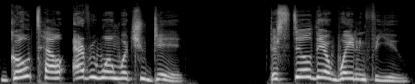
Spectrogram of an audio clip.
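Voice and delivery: high, loud angry challenge; barked. A narrator's reading. Tara dares uncle to confess to everyone, angry bark. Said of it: "Tara barked".

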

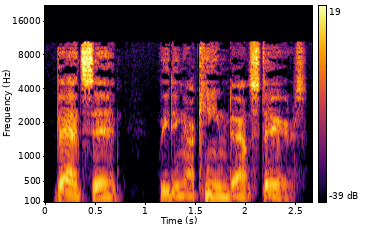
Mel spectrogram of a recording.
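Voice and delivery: plain reading voice

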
